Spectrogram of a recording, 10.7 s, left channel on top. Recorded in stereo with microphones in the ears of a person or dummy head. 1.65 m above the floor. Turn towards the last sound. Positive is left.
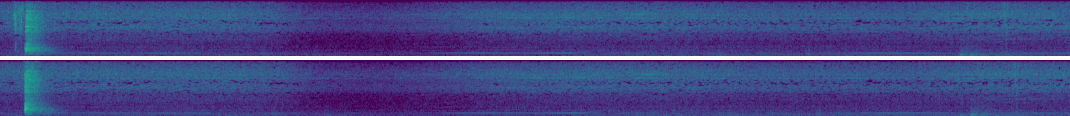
turn(degrees=-35)  # may be behind; listen again after turning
